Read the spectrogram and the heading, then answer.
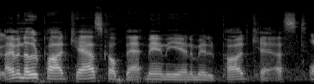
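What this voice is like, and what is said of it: Hoarse, partly lost voice. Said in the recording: “I'm halfway to losing my voice right now ... I just was screaming over music in some New York bars over the weekend.”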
